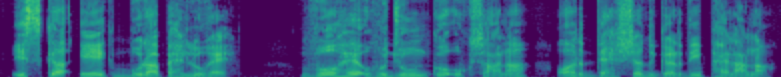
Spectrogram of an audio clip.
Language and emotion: Urdu, neutral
